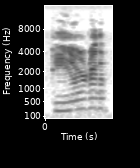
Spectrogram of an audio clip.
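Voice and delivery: ordinary delivery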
